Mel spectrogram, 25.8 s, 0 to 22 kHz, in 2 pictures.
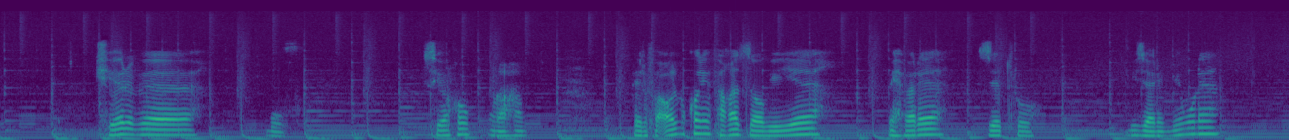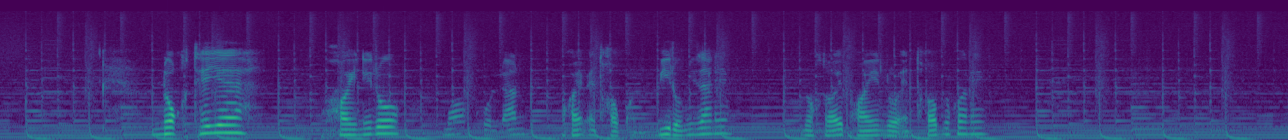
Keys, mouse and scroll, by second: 0.4 a, 19.5 b.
